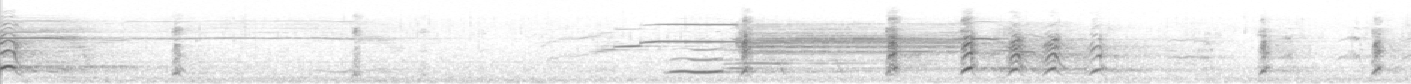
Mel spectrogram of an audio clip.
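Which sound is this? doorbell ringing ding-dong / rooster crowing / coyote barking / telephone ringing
coyote barking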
